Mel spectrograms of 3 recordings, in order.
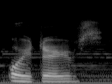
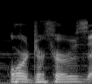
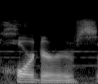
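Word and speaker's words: hors d'oeuvres: Horves. Orderves. At the mommy's wedding. Yeah, they're pronounced hoorderves at her wedding.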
